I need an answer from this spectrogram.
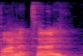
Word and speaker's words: Bonneton: Or Bonneton, that's how you pronounce it.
